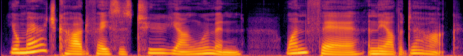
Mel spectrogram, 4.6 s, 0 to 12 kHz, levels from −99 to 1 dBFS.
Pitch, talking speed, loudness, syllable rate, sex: 175 Hz, 170 wpm, -18 LUFS, 4.7 syllables/s, female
